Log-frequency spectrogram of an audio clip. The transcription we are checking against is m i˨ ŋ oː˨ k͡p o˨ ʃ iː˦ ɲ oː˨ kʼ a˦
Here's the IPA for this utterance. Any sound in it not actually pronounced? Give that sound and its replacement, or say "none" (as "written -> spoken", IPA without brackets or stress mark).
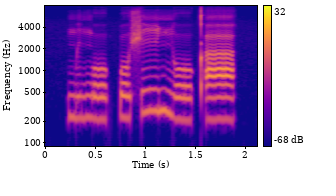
none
